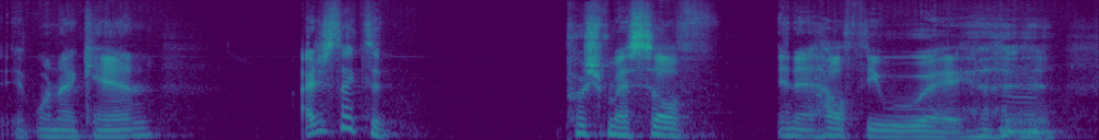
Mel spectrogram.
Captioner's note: chuckles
